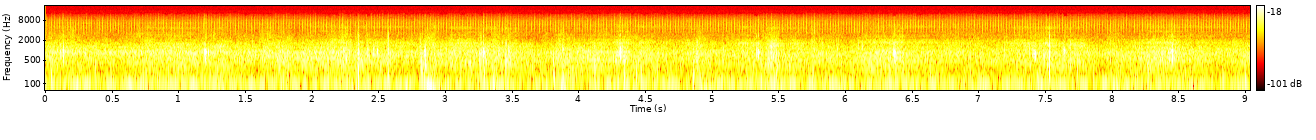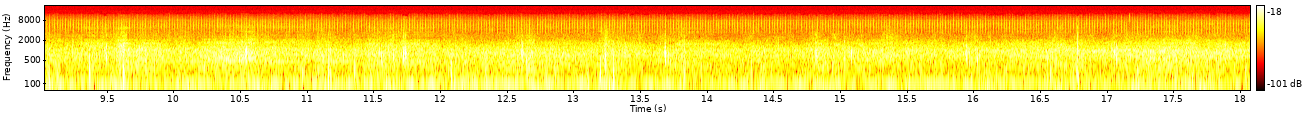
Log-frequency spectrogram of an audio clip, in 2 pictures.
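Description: Footsteps swish through tall grass at a steady walking pace.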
